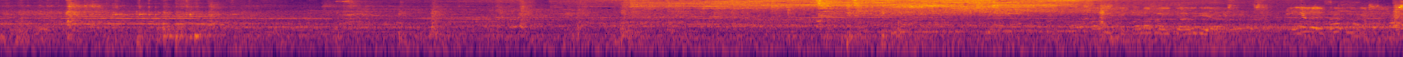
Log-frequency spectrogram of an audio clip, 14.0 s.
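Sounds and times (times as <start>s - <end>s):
train wheels rumbling on rails: 0.0s - 14.0s
wheel squeal: 6.1s - 12.7s.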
